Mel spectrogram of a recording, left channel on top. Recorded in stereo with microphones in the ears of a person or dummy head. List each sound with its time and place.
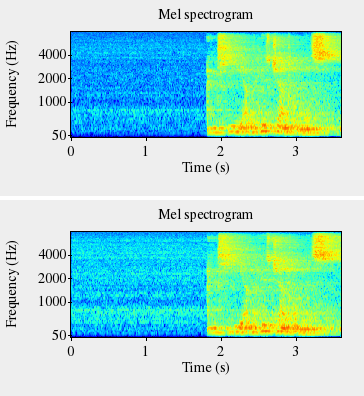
1.8 s a woman speaking: 40° left (ahead or behind), 1.3 m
